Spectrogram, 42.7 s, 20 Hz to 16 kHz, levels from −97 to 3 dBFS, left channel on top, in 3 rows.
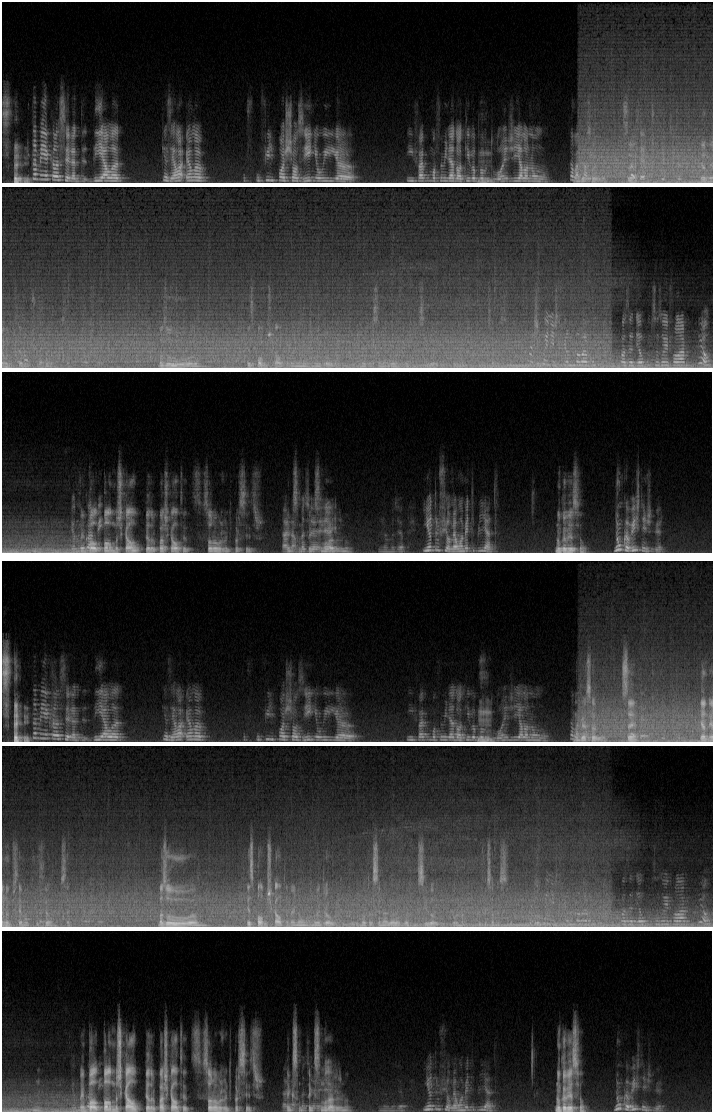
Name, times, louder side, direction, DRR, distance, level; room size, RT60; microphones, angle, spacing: voice 1, 0.6-2.4 3.2-4.1 5.1-7.0 8.1-10.9 11.4-12.0 12.6-13.8 14.5-15.1 15.8-16.3 17.3-17.9 24.7-26.2 26.6-28.4 29.8-30.4 34.0-35.1 36.0-36.5 36.9-38.3 40.7-41.7, left 4 dB, 40° left, 0.6 m, -39 dB
voice 2, 11.4-12.1 12.4-12.7 14.0-14.8 15.1-15.7 17.3-18.4 19.1-20.9 21.2-24.4 24.9-25.0 25.2-25.4 29.1-29.2 30.0-33.6 34.1-35.4 39.5-40.1, right 5 dB, 50° right, 0.4 m, -33 dB
sound 1, 11.5-26.4, left 3 dB, 10° left, 0.9 m, -41 dB
Vehicle, 18.2-30.5, equal, 25° right, 1.9 m, -40 dB
12.5 x 6.0 x 2.7 m
head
